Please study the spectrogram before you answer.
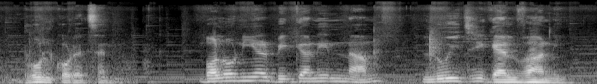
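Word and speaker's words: Luigi: বলোনিয়ার বিজ্ঞানীর নাম লুইজি Galvani. আমি ছোটবেলায় ধরতেই পারতাম না নামটা কি লুইজি না লুইগি। জি এর পরে যখন ই এবং আই বসে তখন উচ্চারণটা হবে বর্গীয় জ।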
